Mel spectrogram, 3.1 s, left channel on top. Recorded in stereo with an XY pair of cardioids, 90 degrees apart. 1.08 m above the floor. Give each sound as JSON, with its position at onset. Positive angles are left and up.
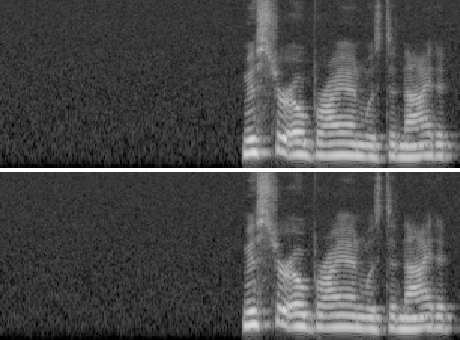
{"t": 1.6, "sound": "a woman speaking", "azimuth_deg": 0, "distance_m": 1.0}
